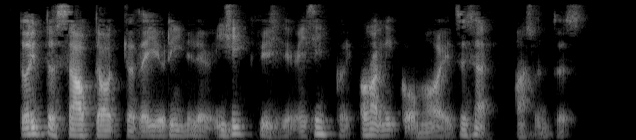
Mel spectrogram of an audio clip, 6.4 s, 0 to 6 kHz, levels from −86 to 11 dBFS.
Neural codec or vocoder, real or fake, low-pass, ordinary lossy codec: codec, 24 kHz, 0.9 kbps, WavTokenizer, small release; fake; 5.4 kHz; MP3, 32 kbps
